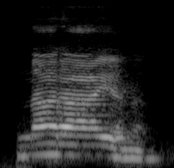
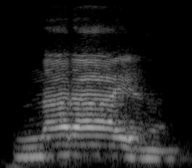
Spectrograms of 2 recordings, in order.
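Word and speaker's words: Nārāyaṇa: No sânscrito contemporâneo, moderno, a gente fala Narayana. Narayana. Ura é a tônica, porque ela é a primeira longa de trás para frente.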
